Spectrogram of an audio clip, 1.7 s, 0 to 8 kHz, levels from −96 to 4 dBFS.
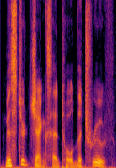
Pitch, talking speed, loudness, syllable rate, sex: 100 Hz, 205 wpm, -18 LUFS, 3.5 syllables/s, male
